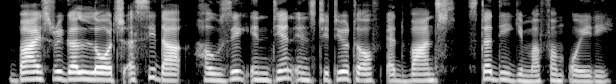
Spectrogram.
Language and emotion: Manipuri, neutral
